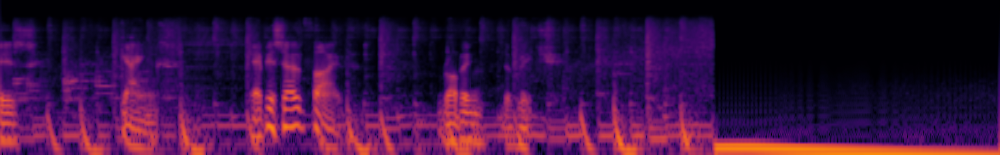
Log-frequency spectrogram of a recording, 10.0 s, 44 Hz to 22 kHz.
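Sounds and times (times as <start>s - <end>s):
deep steady bass tone: 7.0s - 10.0s.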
